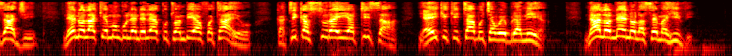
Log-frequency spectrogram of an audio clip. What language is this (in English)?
Swahili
